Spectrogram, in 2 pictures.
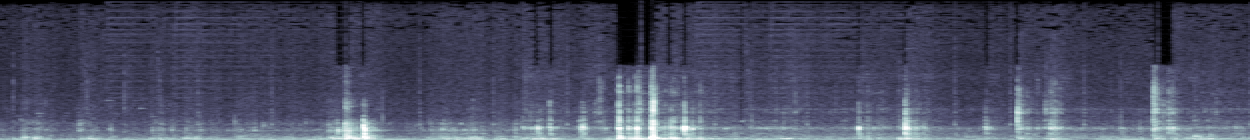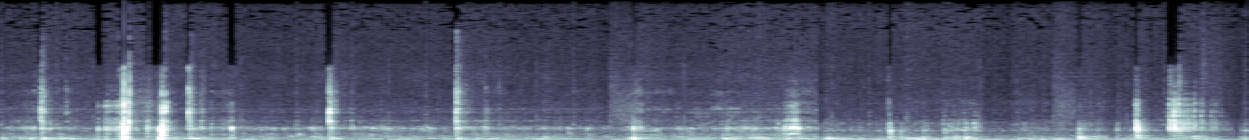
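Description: Irregular sharp knocks and thuds of a wooden club striking a freshly landed small tuna and the fish thrashing against the boat's deck; the loudest blows come about four and nine seconds in.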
